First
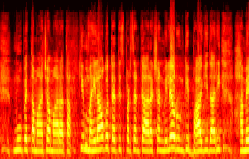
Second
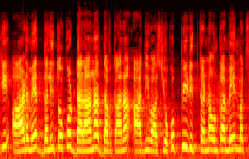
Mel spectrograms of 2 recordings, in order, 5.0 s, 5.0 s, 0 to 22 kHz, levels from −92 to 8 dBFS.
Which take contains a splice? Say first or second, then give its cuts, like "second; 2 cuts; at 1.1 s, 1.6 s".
first; 1 cut; at 1.5 s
